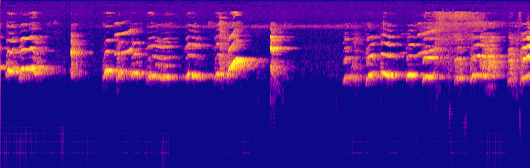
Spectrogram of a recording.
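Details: Pet cockatiel acting possessive toward wild birds: a run of loud, clear whistled notes, some long and level, one sharply rising, in bursts separated by brief pauses, with a low rumble beneath.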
